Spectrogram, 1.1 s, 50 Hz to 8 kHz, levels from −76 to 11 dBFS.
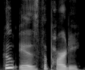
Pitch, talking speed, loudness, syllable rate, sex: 205 Hz, 210 wpm, -17 LUFS, 5.3 syllables/s, female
